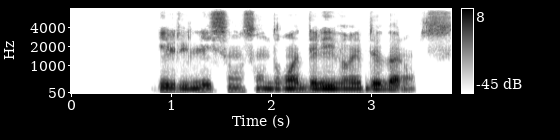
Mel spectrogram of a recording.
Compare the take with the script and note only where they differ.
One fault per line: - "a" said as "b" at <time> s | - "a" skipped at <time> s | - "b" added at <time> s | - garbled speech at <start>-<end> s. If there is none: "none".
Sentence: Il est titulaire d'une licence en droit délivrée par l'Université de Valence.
- "est titulaire" skipped at 1.1 s
- "par l'Université" skipped at 2.9 s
